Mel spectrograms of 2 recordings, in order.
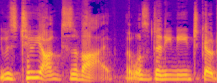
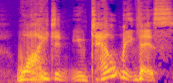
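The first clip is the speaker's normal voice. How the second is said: horrified, aghast, appalled voice. Narrating a novel, Lupin jumps up and questions Elizabeth: horrified voice. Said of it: "He said in a horrified voice".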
